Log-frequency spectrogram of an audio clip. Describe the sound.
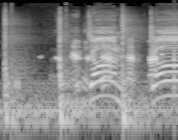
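Three heavy thumps of a hand slamming down on a tabletop, spaced unevenly, with loud voices and laughter carrying on between and over the hits.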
